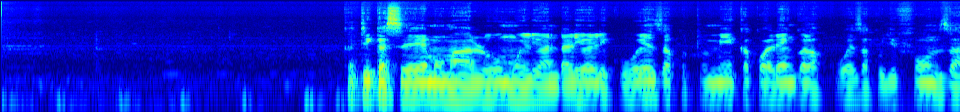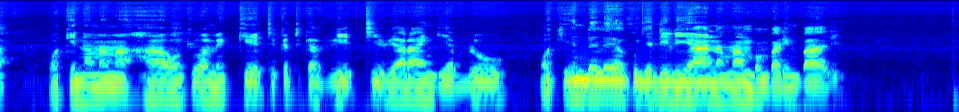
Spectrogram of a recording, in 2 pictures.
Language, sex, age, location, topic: Swahili, male, 25-35, Dar es Salaam, education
